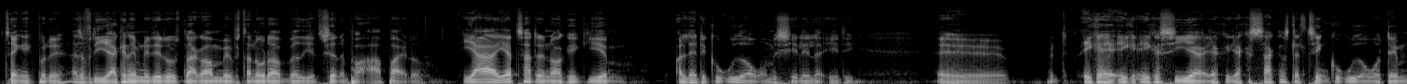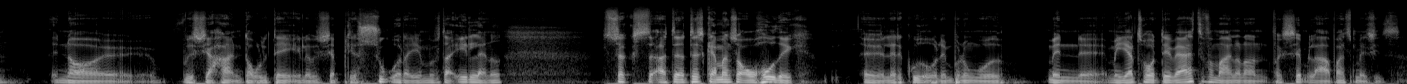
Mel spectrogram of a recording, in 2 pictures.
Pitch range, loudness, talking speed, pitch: 80-105 Hz, -27 LUFS, 230 wpm, 90 Hz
